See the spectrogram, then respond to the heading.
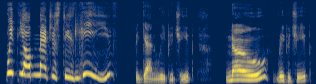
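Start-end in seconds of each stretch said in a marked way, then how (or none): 0.1-1.8 very high, squeaky mouse voice; a tiny mouse knight, very polite; brave mouse voice. A narrator's reading. Reepicheep the mouse speaks. 3.4-4.7 firm and commanding king. A narrator's reading. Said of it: "said the king very firmly".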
